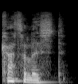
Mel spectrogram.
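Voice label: "catalyst", British English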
